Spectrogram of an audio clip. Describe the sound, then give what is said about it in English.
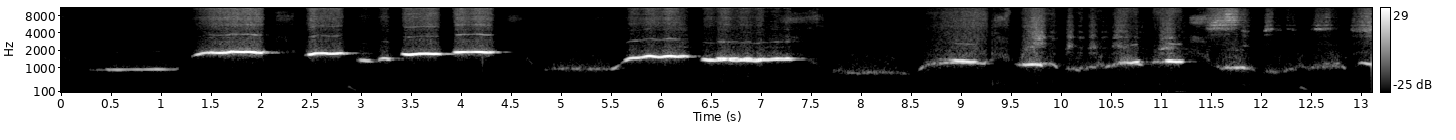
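A person whistles a slow, sustained melody alone, with long held notes, upward leaps and gentle slides between pitches, fairly loud, with short breaths between phrases. “Do ….”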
